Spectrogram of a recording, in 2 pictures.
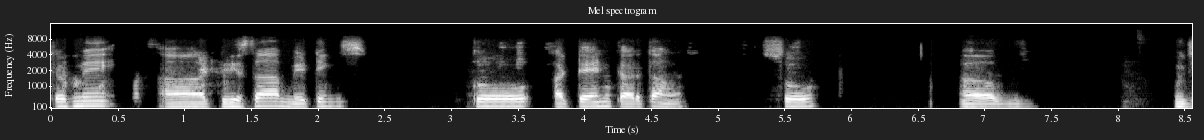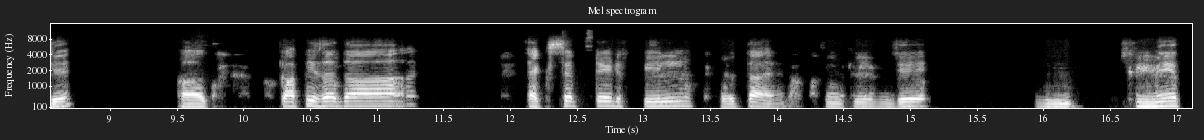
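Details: Self-reported stammering problem in a 20-year-old male from Kangra district, Himachal Pradesh, India, who attends stammering association meetings; stammering.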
